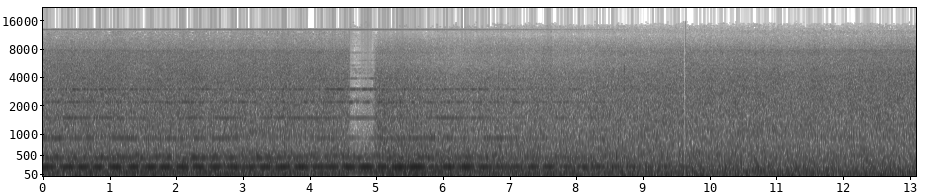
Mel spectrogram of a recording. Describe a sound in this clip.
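Mountain river rapids roar as water rushes over rocks.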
